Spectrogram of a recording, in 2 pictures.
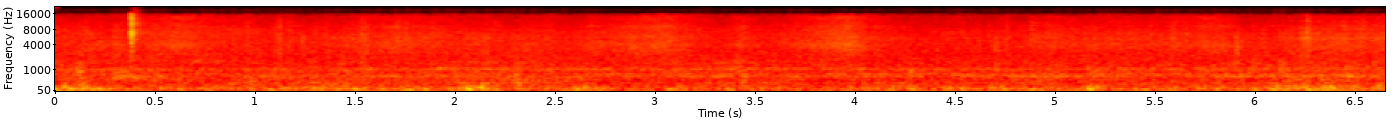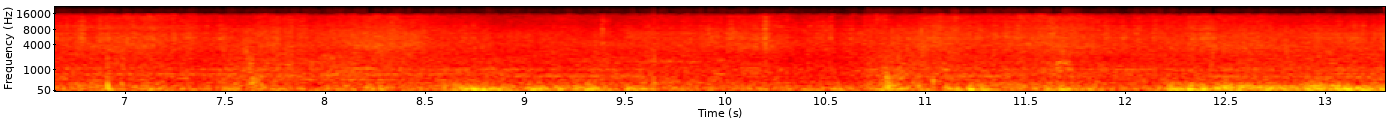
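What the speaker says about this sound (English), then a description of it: "the breeze is definitely on here at the moment" A strong 21 to 22 knot breeze buffets a racing sailing yacht at a regatta, steady loud wind rumble against the microphone with water and boat noise and faint talk beneath.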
